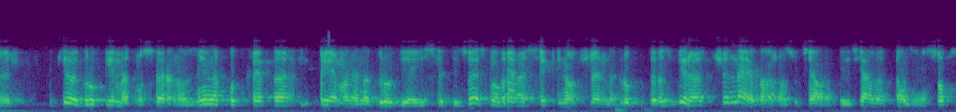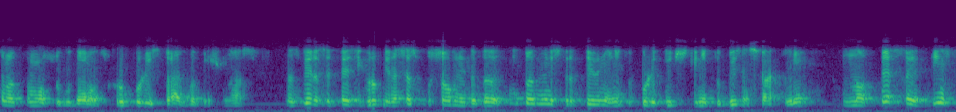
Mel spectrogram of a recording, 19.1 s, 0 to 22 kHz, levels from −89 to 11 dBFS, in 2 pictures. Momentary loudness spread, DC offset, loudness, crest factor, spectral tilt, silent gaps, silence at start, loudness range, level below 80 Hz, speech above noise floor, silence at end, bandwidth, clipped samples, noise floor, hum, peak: 5 LU; under 0.1%; -19 LUFS; 16 dB; -5.5 dB/octave; none; 0 s; 3 LU; -58 dBFS; 19 dB; 0 s; 4.2 kHz; under 0.1%; -38 dBFS; none; -2 dBFS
